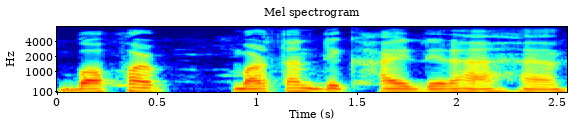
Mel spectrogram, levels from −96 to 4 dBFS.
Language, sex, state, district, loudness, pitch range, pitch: Hindi, male, Bihar, Patna, -17 LUFS, 120-140 Hz, 120 Hz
